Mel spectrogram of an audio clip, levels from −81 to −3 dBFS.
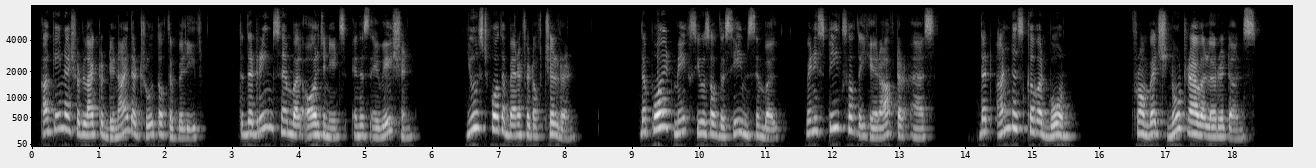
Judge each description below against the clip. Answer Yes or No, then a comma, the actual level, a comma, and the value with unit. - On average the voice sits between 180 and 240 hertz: Yes, medium, 185 Hz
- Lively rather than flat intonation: Yes, wide, 6.3 semitones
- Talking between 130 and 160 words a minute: Yes, average, 150 wpm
